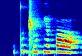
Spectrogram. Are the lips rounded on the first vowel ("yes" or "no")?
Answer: no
